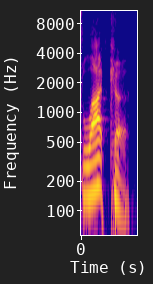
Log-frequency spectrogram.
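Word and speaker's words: latke: By the way, Papa says it's pronounced LatKa, you Midwestern Haha.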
